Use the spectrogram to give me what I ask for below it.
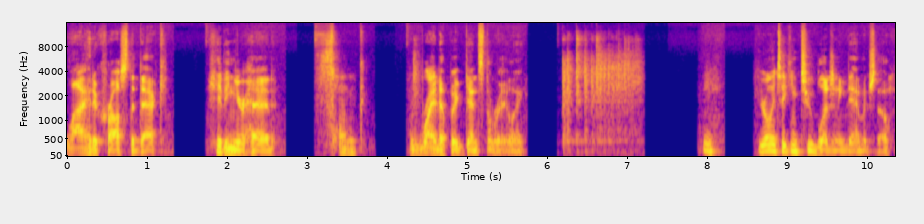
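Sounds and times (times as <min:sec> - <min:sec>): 
speech: 0:00.0 - 0:05.8, 0:07.9 - 0:10.3
dice tumbling across a hard surface: 0:06.2 - 0:07.2.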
